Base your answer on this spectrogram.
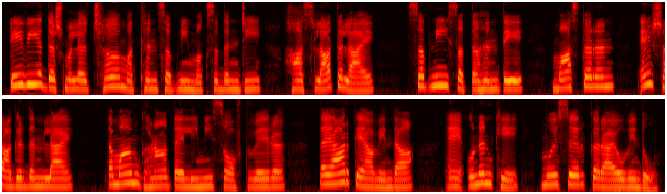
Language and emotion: Sindhi, neutral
